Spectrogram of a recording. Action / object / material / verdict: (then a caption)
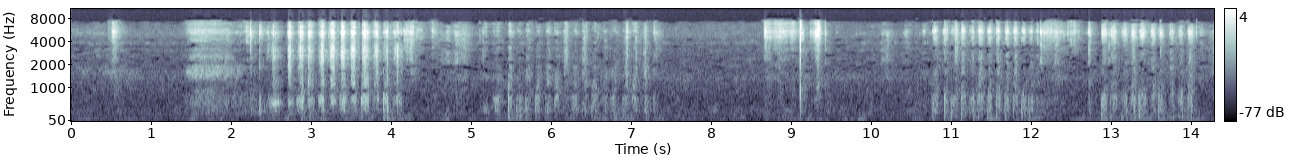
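scrape / paper scratch-off lottery ticket / paper / none. A coin held in the fingers scrapes across a thin, flat, solid paper scratch-off lottery ticket. Bursts of rapid, bright, gritty scratching strokes come in uneven runs separated by short pauses, over a faint steady low hum.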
